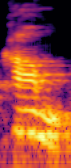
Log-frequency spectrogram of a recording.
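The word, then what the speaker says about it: calm: বি কাম বি কাম এখানে আমরা অনেকেই বলি কাম কাম হচ্ছে না রাইট সো কাম এল সাউন্ড সাইলেন্ট হবে বি কাম বি কাম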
